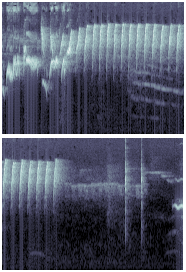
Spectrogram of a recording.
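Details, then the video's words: White-rumped shama of the Sambo type, used as training material for songbirds: a short warble turns into a long, steady series of about twenty buzzy notes, ending in a softer hum and a few sharp clicks. "Suara Burung Murai Batu Sambo Bahan Pancingan Lawan Materi Masteran Gacor"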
